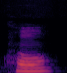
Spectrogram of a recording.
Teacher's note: খ, ক যুক্ত হ, এই দুটি ধ্বনি মিলিত হয়ে মহাপ্রাণ ধ্বনি উচ্চারিত হয়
